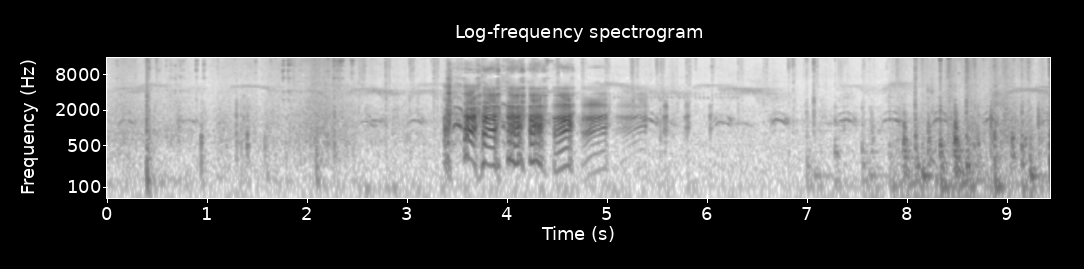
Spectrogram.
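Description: Small footsteps patter quickly as a girl runs.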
